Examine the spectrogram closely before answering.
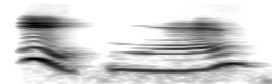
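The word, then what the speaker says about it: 一年: Bagian B ini adalah modulasi nada pertama ketika bertemu dengan nada kedua. Contohnya adalah 一年. Nah, setelah dimodulasi, dibaca menjadi 一年.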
